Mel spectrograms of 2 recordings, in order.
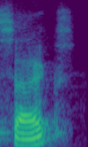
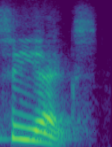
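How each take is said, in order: First: It is said as a single word, sex. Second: It is spelled out as two separate letters. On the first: The speaker calls it wrong. "Don't call it sex" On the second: The speaker calls it right. "it's called C X"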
